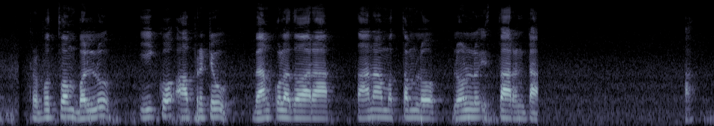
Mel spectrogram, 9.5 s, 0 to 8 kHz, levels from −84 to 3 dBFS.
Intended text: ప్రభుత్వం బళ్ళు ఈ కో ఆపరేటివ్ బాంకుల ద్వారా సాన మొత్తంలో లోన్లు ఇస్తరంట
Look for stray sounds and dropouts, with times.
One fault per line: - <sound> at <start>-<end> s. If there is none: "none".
none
